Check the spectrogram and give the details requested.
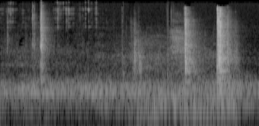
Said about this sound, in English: Okay, so if you just wait a few moments, I have a key. And we'll be going in this door right here.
